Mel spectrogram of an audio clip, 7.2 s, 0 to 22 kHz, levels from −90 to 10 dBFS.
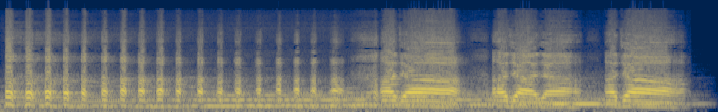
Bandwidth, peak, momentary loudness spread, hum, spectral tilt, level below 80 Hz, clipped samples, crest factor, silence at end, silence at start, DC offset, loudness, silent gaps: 16 kHz; 0 dBFS; 9 LU; none; -5 dB/octave; -40 dBFS; 0.2%; 10 dB; 0.15 s; 0 s; under 0.1%; -11 LUFS; none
